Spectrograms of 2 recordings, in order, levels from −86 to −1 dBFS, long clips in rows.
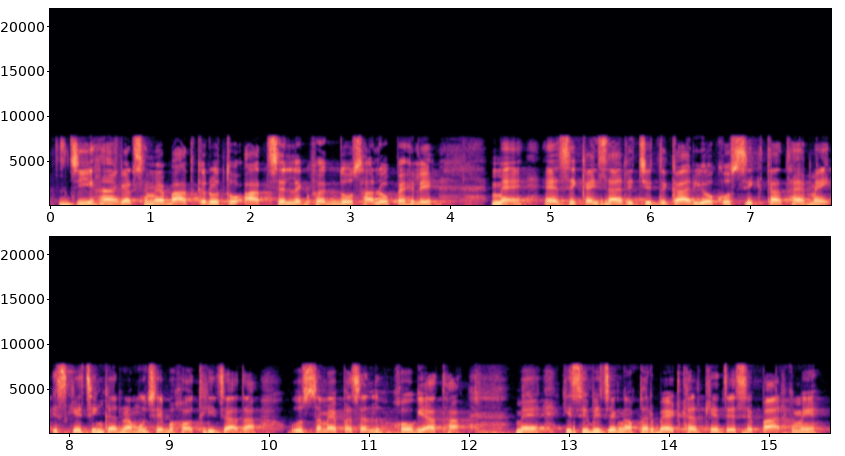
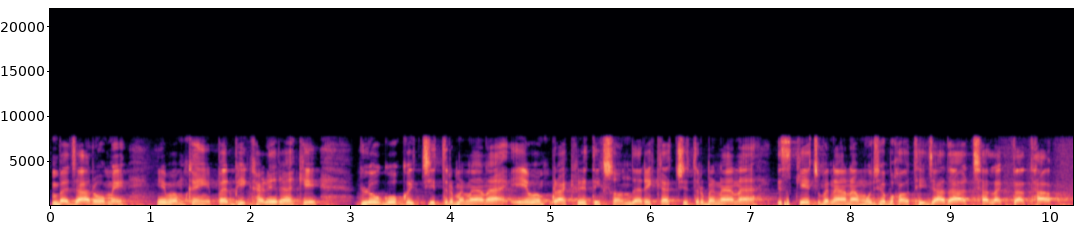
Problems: none marked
